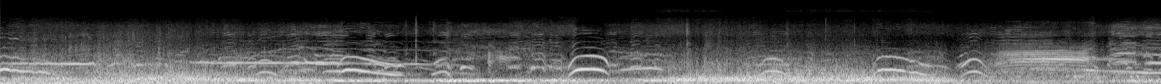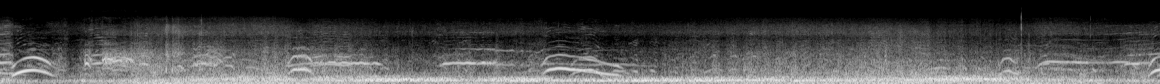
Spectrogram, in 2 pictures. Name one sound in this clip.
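A roller coaster train rumbles and roars along its track.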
